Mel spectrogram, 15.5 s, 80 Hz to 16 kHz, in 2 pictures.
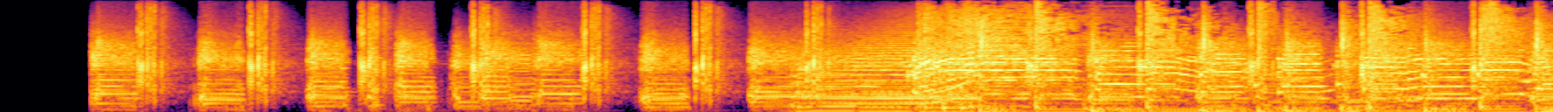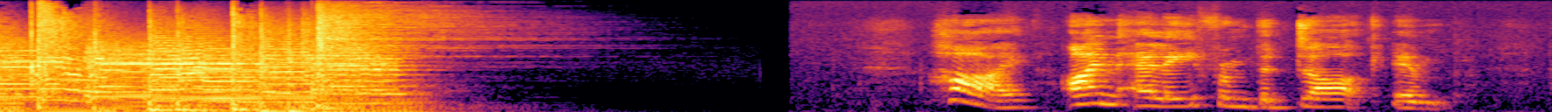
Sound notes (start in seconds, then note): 0.6 claps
